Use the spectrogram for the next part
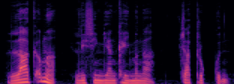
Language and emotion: Manipuri, neutral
